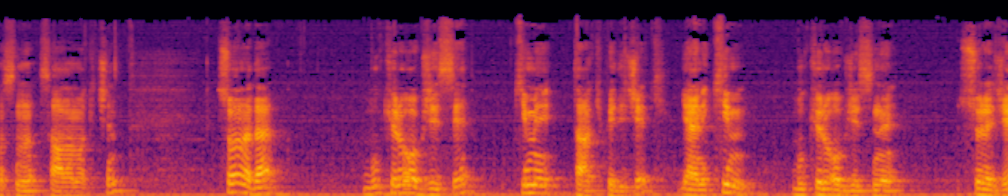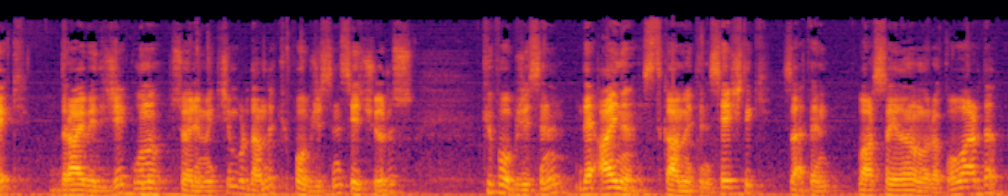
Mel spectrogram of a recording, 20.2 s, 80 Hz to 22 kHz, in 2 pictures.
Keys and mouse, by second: 1.7-5.1 middle drag, 12.1-14.5 drag.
